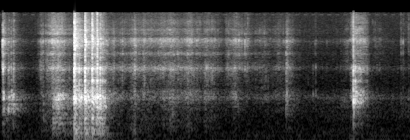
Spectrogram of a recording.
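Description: Foil trading-card pack wrappers crinkling as a pack is pulled from a stack: a loud burst of crinkling about a second in, and a short crackle near the end.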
